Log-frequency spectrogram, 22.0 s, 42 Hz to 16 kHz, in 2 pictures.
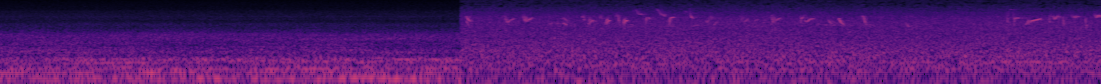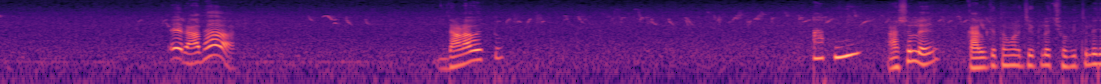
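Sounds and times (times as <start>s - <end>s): low steady hum: 0.0s - 12.5s
birds chirping: 4.6s - 22.0s
outdoor hiss: 4.6s - 22.0s.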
